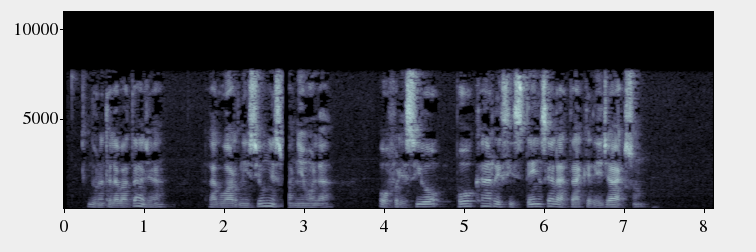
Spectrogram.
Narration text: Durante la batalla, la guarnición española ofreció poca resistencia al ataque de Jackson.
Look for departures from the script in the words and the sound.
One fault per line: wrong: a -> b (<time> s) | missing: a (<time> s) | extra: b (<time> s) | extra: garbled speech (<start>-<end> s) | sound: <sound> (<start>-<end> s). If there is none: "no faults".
sound: dropout (2.7-2.8 s)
